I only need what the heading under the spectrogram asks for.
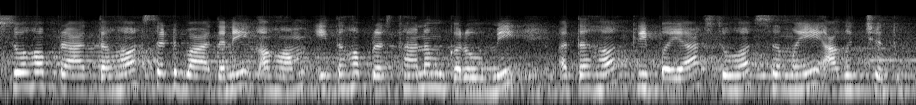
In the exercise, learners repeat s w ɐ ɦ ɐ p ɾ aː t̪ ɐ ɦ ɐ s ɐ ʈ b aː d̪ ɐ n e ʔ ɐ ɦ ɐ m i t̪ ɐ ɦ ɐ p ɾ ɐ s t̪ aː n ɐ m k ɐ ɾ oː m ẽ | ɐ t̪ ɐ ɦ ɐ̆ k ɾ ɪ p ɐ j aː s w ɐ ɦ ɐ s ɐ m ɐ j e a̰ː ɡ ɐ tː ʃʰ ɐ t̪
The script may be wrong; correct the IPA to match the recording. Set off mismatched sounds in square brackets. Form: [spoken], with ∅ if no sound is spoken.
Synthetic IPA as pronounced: s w ɐ ɦ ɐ p ɾ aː t̪ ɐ ɦ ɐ s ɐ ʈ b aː d̪ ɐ n e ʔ ɐ ɦ ɐ m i t̪ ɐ ɦ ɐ p ɾ ɐ s [t̪ʰ] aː n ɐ m k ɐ ɾ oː m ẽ | ɐ t̪ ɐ ɦ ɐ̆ k ɾ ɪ p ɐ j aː s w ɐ ɦ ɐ s ɐ m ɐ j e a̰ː ɡ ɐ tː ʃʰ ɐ t̪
